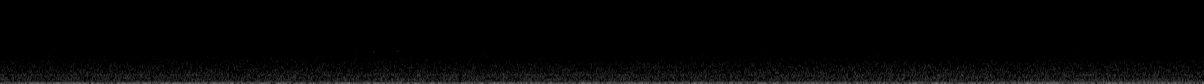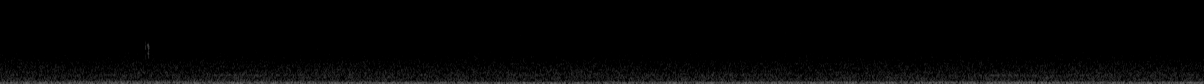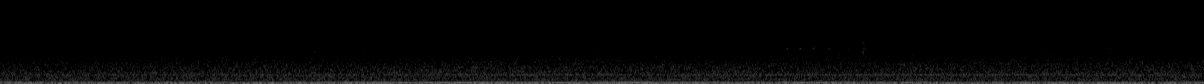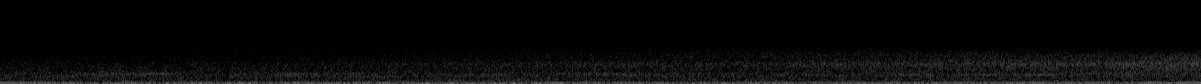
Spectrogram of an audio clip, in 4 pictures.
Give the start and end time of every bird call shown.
[31.52, 32.82] Mourning Dove (Zenaida macroura)

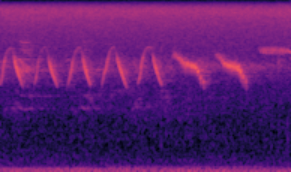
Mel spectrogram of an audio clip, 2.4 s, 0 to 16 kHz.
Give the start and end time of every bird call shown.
[0.00, 1.35] Erckel's Francolin (Pternistis erckelii)
[0.00, 2.43] Eurasian Skylark (Alauda arvensis)

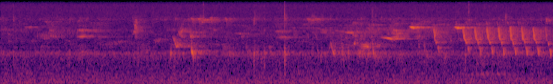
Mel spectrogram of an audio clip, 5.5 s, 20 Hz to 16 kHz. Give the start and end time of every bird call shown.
[1.63, 2.13] Omao (Myadestes obscurus)
[1.83, 2.43] Warbling White-eye (Zosterops japonicus)
[2.93, 3.33] Warbling White-eye (Zosterops japonicus)
[3.23, 5.53] Apapane (Himatione sanguinea)

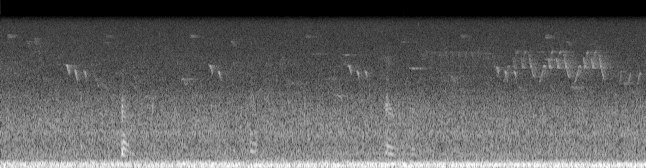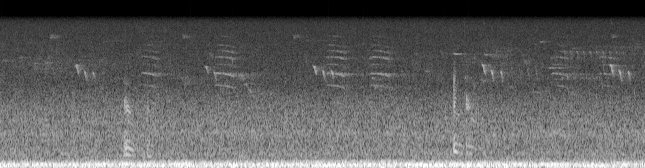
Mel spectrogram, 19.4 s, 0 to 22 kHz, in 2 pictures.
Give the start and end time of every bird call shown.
[0.77, 11.27] American Goldfinch (Spinus tristis)
[7.46, 9.16] Common Yellowthroat (Geothlypis trichas)
[11.56, 19.16] Blue Jay (Cyanocitta cristata)

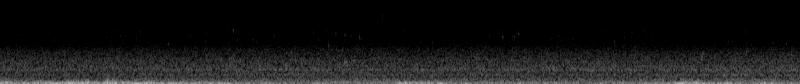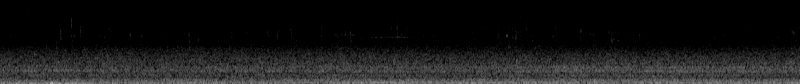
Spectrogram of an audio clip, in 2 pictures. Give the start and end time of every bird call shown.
[11.08, 12.18] Black-capped Chickadee (Poecile atricapillus)

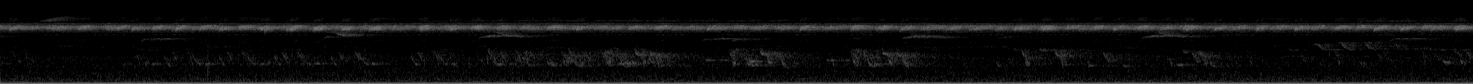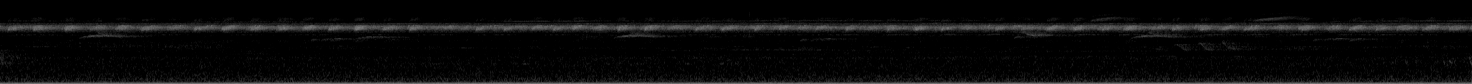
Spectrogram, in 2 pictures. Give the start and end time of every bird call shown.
[0.00, 15.27] Thrush-like Wren (Campylorhynchus turdinus)
[0.00, 29.45] Piratic Flycatcher (Legatus leucophaius)
[12.97, 15.47] Black-faced Antthrush (Formicarius analis)
[15.57, 17.17] Pygmy Antwren (Myrmotherula brachyura)
[21.17, 23.67] Black-faced Antthrush (Formicarius analis)
[24.57, 29.45] Gray Antwren (Myrmotherula menetriesii)
[28.47, 29.45] Thrush-like Wren (Campylorhynchus turdinus)

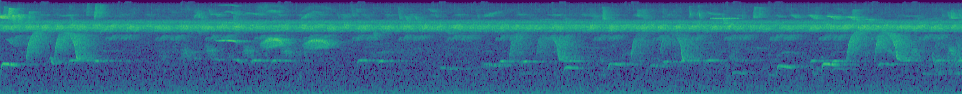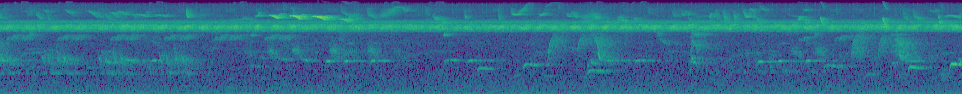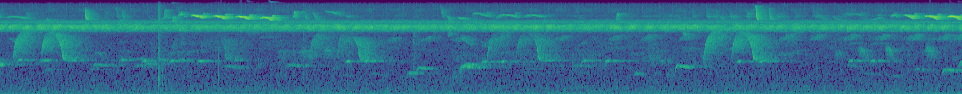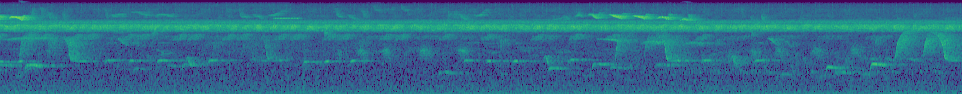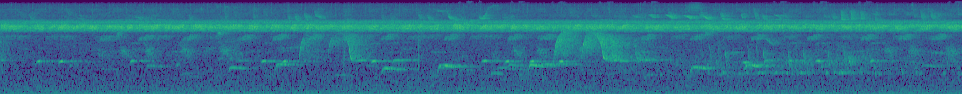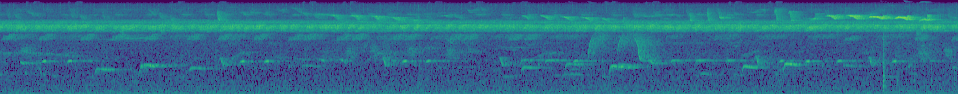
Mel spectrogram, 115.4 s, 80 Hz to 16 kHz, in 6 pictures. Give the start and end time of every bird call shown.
[0.00, 19.58] Screaming Piha (Lipaugus vociferans)
[0.00, 115.37] White-throated Toucan (Ramphastos tucanus)
[3.48, 6.08] Gray Antbird (Cercomacra cinerascens)
[3.88, 6.98] Black-spotted Bare-eye (Phlegopsis nigromaculata)
[18.58, 23.18] Thrush-like Wren (Campylorhynchus turdinus)
[24.08, 26.08] Collared Trogon (Trogon collaris)
[24.18, 27.18] Gray Antbird (Cercomacra cinerascens)
[28.88, 100.28] Screaming Piha (Lipaugus vociferans)
[34.88, 36.08] Gray Antbird (Cercomacra cinerascens)
[43.88, 45.58] Gray Antbird (Cercomacra cinerascens)
[54.98, 57.28] Gray Antbird (Cercomacra cinerascens)
[64.78, 67.38] Gray Antbird (Cercomacra cinerascens)
[67.38, 68.08] Ash-throated Gnateater (Conopophaga peruviana)
[69.48, 72.08] Black-spotted Bare-eye (Phlegopsis nigromaculata)
[71.58, 72.48] unidentified bird
[72.58, 97.28] Gray Antbird (Cercomacra cinerascens)
[87.88, 109.78] Hauxwell's Thrush (Turdus hauxwelli)
[91.18, 95.08] Thrush-like Wren (Campylorhynchus turdinus)
[95.08, 97.78] Black-faced Antthrush (Formicarius analis)
[101.78, 103.58] Collared Trogon (Trogon collaris)
[102.78, 105.68] Gray Antbird (Cercomacra cinerascens)
[106.48, 115.37] Screaming Piha (Lipaugus vociferans)
[110.68, 111.68] unidentified bird
[114.28, 115.37] Gray Antbird (Cercomacra cinerascens)

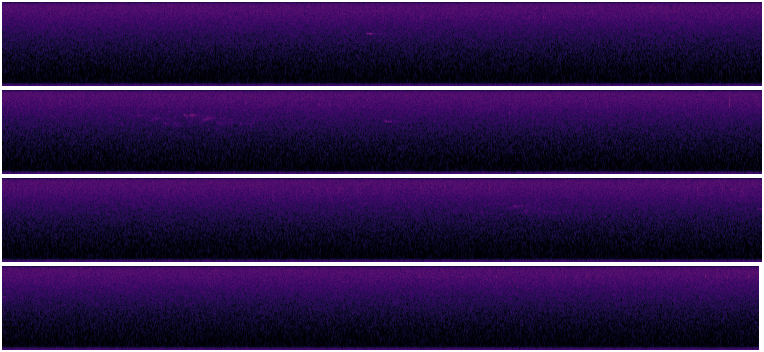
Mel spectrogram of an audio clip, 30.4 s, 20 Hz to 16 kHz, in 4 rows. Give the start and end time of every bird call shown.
[3.10, 4.40] Brown Creeper (Certhia americana)
[8.20, 12.10] Brown Creeper (Certhia americana)
[19.80, 23.20] Brown Creeper (Certhia americana)

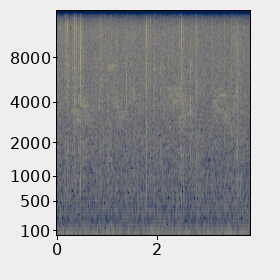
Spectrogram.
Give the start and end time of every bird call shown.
[0.00, 3.87] Red-eyed Vireo (Vireo olivaceus)

